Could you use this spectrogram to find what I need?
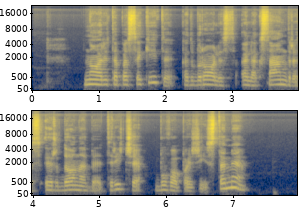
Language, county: Lithuanian, Kaunas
